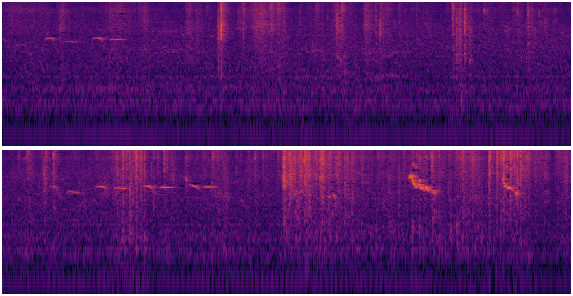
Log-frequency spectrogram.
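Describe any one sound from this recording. Chicks peep softly.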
